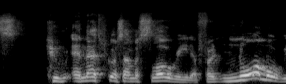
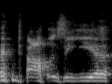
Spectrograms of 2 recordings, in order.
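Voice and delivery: laughing while speaking, much slower pace. Speaker who then apologizes for laughing: laughing while speaking. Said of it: "I'm sorry that I'm laughing".

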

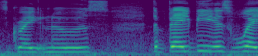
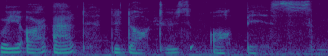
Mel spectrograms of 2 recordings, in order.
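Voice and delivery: very quiet, hushed, slow murmur; 5 semitones lower, 17 dB quieter than usual. Announcing the location of the surprise, talking quietly. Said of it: "You're still talking quiet".

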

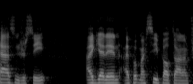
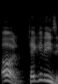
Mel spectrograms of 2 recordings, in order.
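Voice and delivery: put-on easygoing, polite, pitched-up Canadian accent; 7 semitones higher than usual. Retelling what you said to people demanding your hat, retelling very canadian politeness. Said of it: "Very Canadian".

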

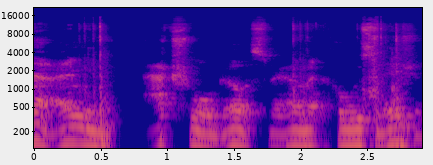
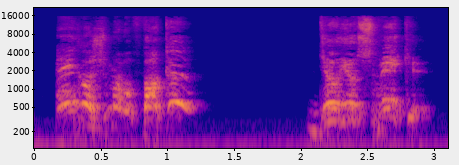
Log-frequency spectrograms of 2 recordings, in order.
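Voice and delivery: shrill, booming, swooping outburst, high and swinging; 11 dB louder than usual. After warming up, showing the camera man your impression, Sam Jackson impression. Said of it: "(Impersonaiting Sam Jackson)".

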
